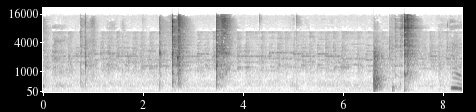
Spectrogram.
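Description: A metal spoon scraping and knocking against a dish as flour purée is emptied in, intermittent sharp clinks and scrapes, some loud and close, separated by quieter pauses.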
